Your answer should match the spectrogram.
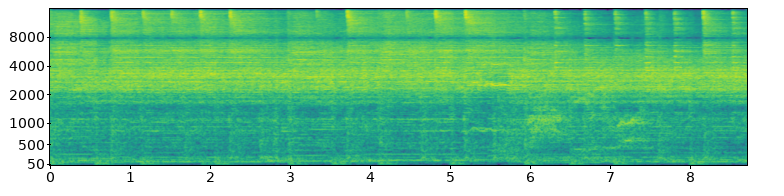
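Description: Live rock band playing loud: electric guitar, bass guitar and a drum kit with cymbal crashes.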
